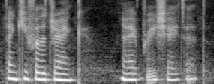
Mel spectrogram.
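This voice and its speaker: An alluring fantasy sorceress, played by a woman with a British accent speaks slowly and softly in an intimate ASMR roleplay. Her voice is breathy and often near a whisper, medium in pitch. She is flirty and teasing, taking her time over each phrase. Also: heavily acted. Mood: playful, teasing.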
